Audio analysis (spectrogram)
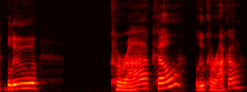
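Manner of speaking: "Blue Caraco" sounded out haltingly, rising into a question; unsure pronunciation. Real, not acted. Non-drinker guessing at a drink's name, "Blue Caraco" said as a hesitant question. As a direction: try "Blue Caraco" slowly, then repeat it, still questioning. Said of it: "I don't know how to pronounce these things".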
